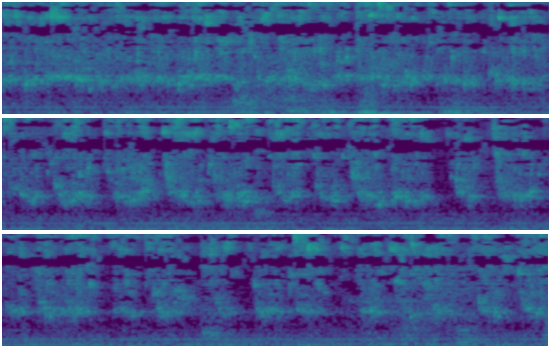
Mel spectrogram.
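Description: A domestic cat peeing into a toilet bowl: a faint, steady trickle of urine splashing into the water.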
